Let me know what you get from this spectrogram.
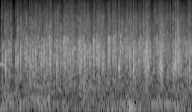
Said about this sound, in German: Wessen Applaus war das jetzt? Zählen wir zu dir. Ja, ne? Ist ein Unentschieden. Ist dein.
